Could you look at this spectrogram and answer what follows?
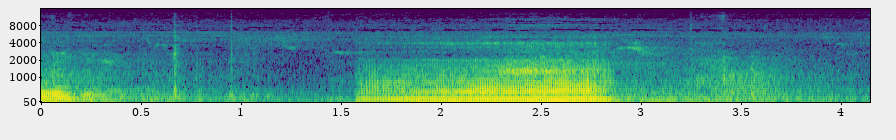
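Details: Sleeping caramel-coloured dog (pb/caramelo) gives one loud, low, vibrating snore lasting over a second against outdoor background noise: snoring.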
